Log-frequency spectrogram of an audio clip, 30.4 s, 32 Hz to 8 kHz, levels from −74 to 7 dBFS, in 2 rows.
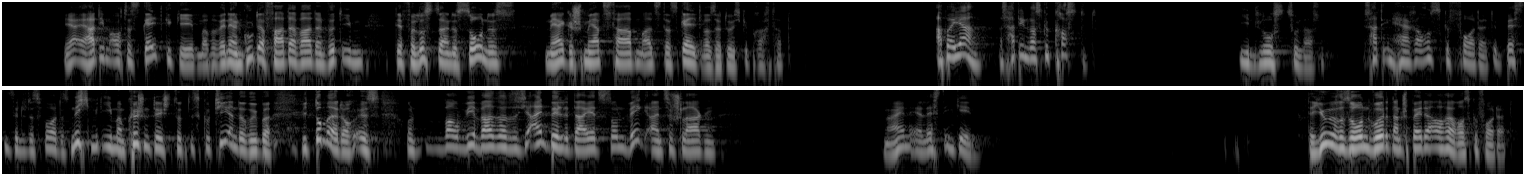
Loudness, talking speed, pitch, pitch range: -34 LUFS, 175 wpm, 160 Hz, 140-180 Hz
